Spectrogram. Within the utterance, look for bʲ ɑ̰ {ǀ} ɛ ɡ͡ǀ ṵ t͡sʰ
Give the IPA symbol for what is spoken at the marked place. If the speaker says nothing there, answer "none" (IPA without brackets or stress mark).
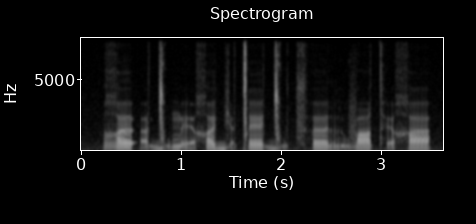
ǀ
